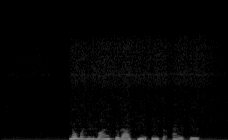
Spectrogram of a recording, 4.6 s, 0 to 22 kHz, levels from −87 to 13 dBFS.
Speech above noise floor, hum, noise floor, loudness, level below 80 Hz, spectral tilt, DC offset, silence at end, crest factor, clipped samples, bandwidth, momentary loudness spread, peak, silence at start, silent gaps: 31 dB; none; -73 dBFS; -43 LUFS; -72 dBFS; -8.5 dB/octave; under 0.1%; 0.6 s; 16 dB; under 0.1%; 16.5 kHz; 8 LU; -28 dBFS; 1.4 s; none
